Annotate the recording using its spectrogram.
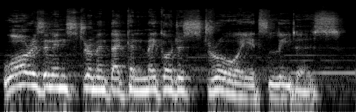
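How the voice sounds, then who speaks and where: A man's voice: mid-range voice, animated, normal speed, close to an everyday voice. Guy doing a solemn stern game warrior, echoey voice, music playing under. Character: stern, solemn male warrior warning invaders. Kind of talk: video game character voice acting. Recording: roomy echo, music behind.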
